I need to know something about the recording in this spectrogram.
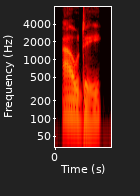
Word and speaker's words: Audi: do you say it the correct pronunciation is Audi rhyming with howy let's break it down step by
